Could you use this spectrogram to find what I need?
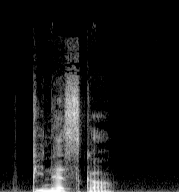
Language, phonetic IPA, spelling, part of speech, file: Polish, [pʲĩˈnɛska], pinezka, noun, Pl-pinezka.ogg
